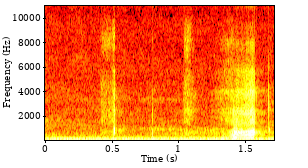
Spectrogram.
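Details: Hiccups in an infant aged 2 months 3 weeks: brief, abrupt catching sounds over a low, steady room hum.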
